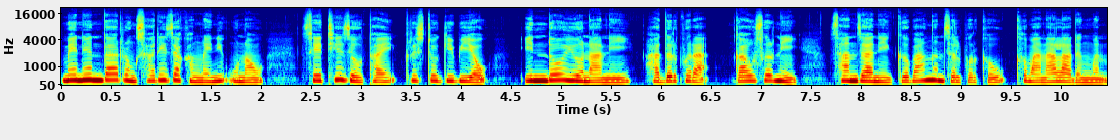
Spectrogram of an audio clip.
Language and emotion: Bodo, neutral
